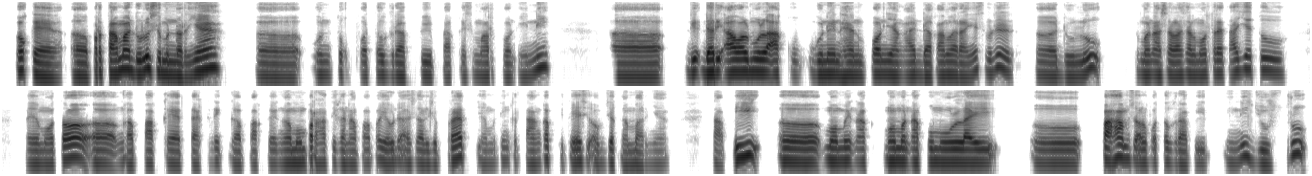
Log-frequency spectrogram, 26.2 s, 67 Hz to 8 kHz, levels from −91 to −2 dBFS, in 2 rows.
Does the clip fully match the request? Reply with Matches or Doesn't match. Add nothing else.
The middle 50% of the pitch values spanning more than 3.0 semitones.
Doesn't match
